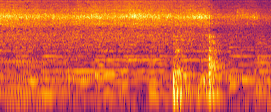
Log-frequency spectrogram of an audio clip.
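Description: Ginger garlic paste fries in oil with a steady sizzle, broken near the end by two brief scraping stir strokes.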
